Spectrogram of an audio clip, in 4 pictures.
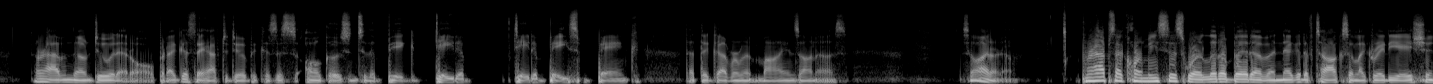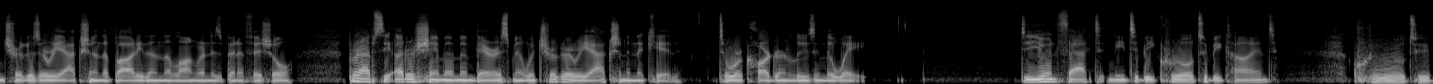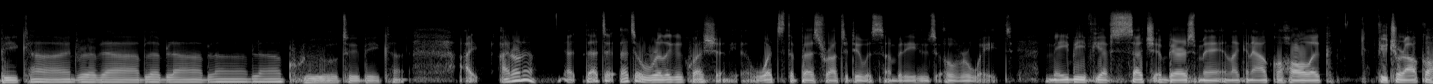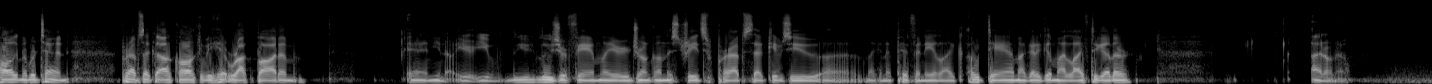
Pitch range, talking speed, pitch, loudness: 95-120 Hz, 195 wpm, 100 Hz, -25 LUFS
